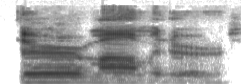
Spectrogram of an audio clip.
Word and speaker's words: thermometer: Nouns will usually be unvoiced, like theme, Theme, theory, theory, theory, thermometer. thermometer, thermar, thermar, thermometer, That's a tricky thermom, one, isn't it? thermometer, thermometer, Thermometer. thermometer, thermometer, thermometer, Right, thermometer, 4 syllables there.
